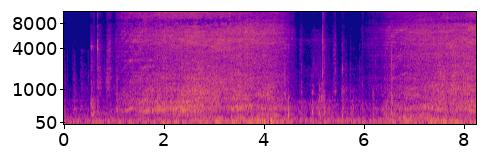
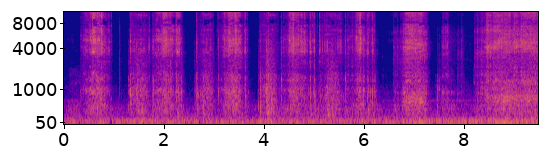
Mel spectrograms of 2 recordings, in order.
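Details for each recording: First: Used model train locomotive from a bulk lot, one of the roughest, with flickering lights: small electric motor whirs steadily with light wheel clicks on track, speeding and slowing evenly without stalling; runs normally. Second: Used model-train locomotive (Rock Island one) from a bulk lot, nudged along the track to get it going: a scratchy, uneven motor rasp that keeps cutting out and picking up again. It runs rough but keeps moving.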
